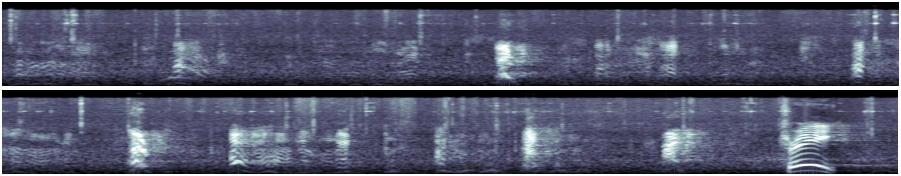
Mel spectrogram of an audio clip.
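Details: Five-month-old deerhound lurcher puppies playing outdoors: scattered short yips and play barks, irregular bursts, ending in a drawn-out rising and falling whine, with a person talking over them.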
